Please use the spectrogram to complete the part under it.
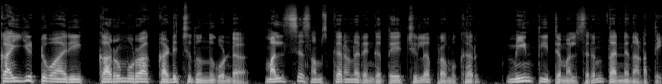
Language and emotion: Malayalam, neutral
